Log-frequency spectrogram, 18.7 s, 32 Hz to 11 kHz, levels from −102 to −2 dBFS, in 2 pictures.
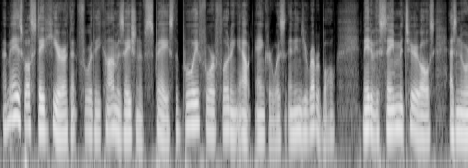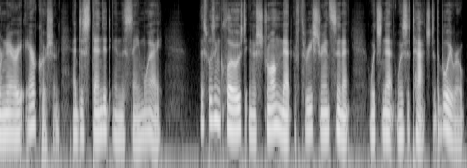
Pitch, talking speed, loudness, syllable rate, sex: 115 Hz, 185 wpm, -22 LUFS, 5.1 syllables/s, male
